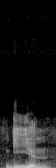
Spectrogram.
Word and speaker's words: gehen: Recuerden que el sonido que nosotros hacemos a veces cambiando la pronunciación de una G por una J, por ejemplo en agenda. Recuerden que en alemán este sonido nunca cambia, siempre se mantiene el sonido de G.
